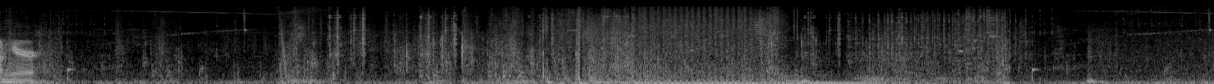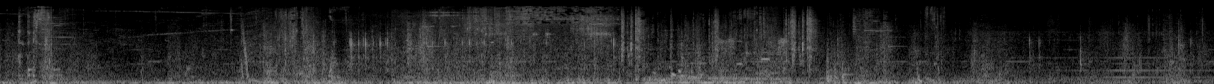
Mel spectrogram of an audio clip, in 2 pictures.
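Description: Quick clacks and thuds of building pieces snapping into place in a game.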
